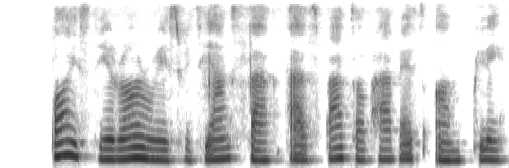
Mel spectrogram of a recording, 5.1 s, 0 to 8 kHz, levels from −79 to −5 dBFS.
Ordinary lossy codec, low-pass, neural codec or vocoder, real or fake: AAC, 48 kbps; 7.2 kHz; none; real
